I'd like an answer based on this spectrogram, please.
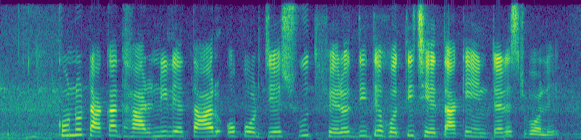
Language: Bangla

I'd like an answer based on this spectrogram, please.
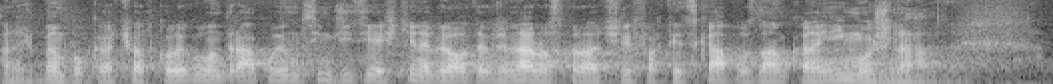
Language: Czech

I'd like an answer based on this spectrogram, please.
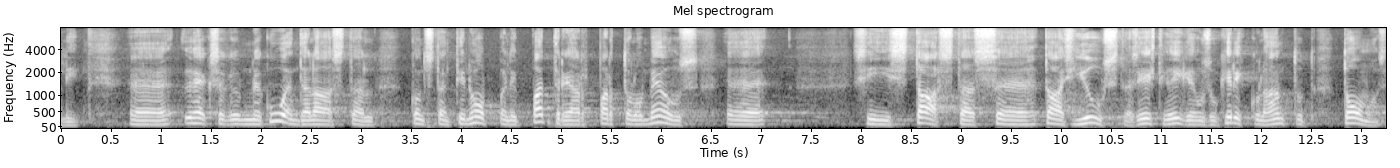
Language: Estonian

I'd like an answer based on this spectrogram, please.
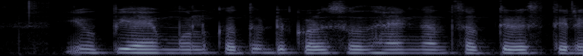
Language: Kannada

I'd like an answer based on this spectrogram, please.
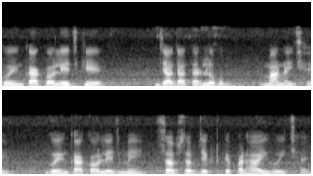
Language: Maithili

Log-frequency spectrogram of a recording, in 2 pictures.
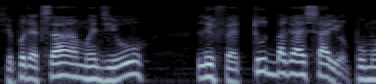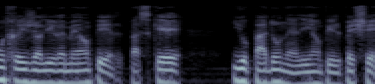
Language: French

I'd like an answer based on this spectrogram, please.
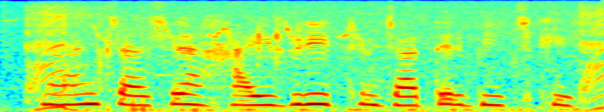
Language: Bangla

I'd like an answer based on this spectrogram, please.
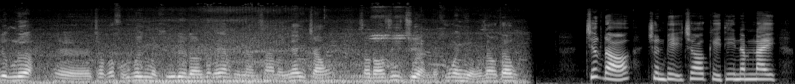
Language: Vietnamese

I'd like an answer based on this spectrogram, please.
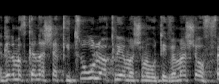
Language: Hebrew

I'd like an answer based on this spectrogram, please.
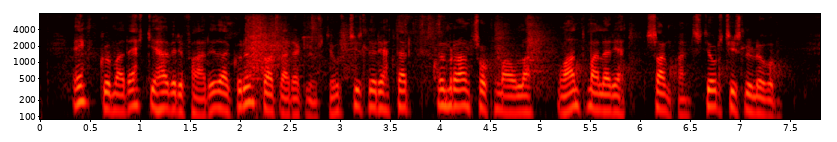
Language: Icelandic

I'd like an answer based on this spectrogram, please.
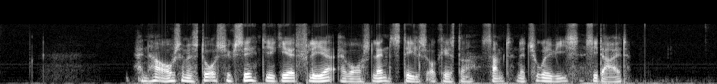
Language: Danish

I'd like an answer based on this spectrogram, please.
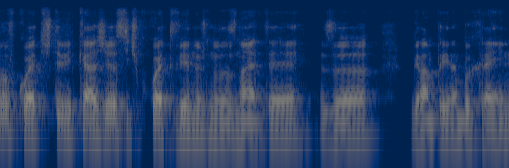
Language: Bulgarian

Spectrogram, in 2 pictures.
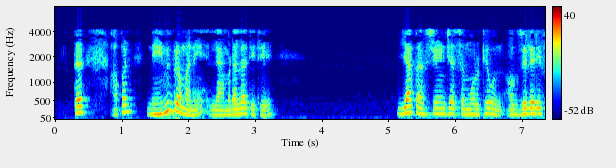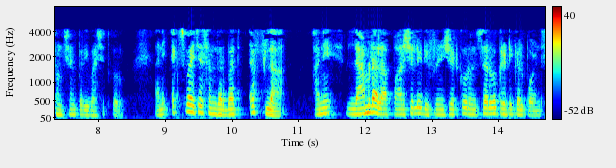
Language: Marathi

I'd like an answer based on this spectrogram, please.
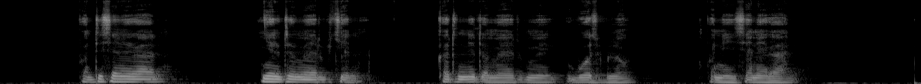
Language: Mandjak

